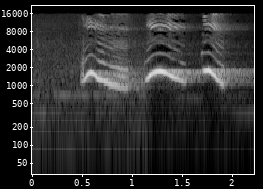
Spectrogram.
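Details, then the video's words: White-rumped shama song in the morning, used as a training recording for caged birds: three loud, clear whistled notes, each arching up and then sliding down, spaced about half a second apart over a faint low hum. "PAGI HARI , 98% Murai bakal ikutan GACOR plus NARUNG seketika dengar MASTERAN ini"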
